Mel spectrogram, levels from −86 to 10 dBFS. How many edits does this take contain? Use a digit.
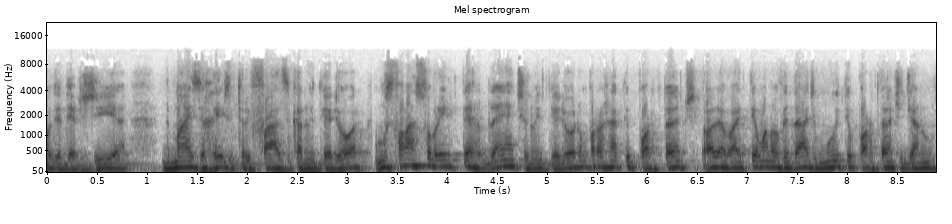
0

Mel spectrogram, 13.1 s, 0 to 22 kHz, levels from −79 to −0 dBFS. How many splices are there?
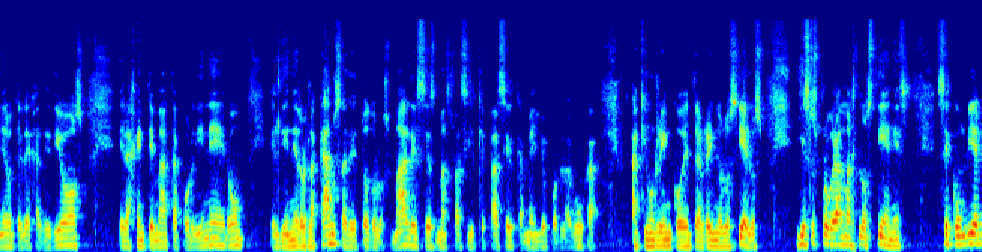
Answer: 0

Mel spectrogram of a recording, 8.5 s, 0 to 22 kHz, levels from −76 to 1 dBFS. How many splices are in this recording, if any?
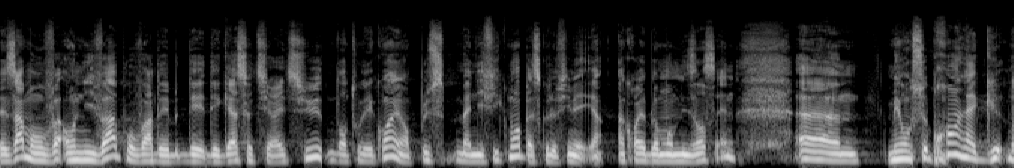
2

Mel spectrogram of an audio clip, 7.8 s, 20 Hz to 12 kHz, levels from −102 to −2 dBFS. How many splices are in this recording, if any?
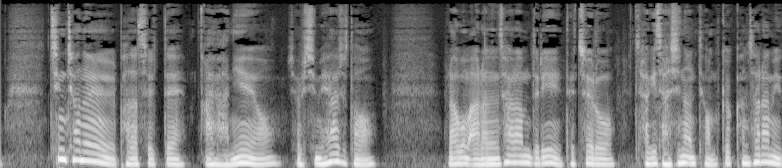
2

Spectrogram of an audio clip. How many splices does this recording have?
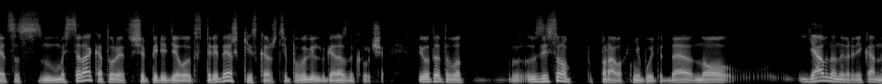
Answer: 0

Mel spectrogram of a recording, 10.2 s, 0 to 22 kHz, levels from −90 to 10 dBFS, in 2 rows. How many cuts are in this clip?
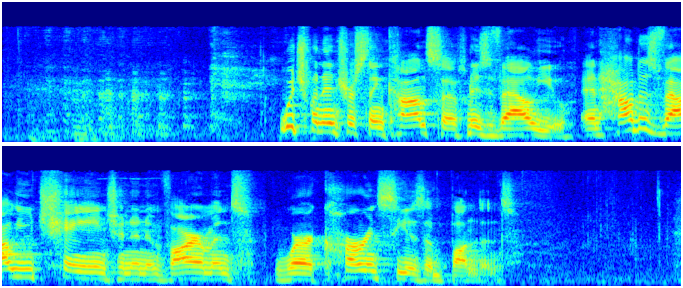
4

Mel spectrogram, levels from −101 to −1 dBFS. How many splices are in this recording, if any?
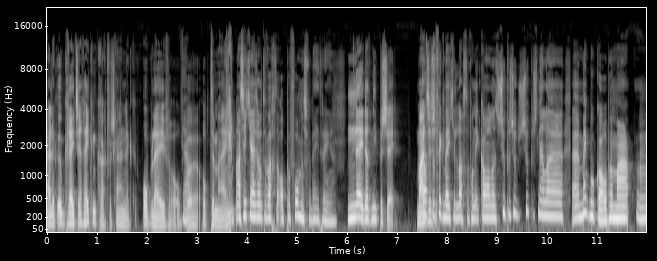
3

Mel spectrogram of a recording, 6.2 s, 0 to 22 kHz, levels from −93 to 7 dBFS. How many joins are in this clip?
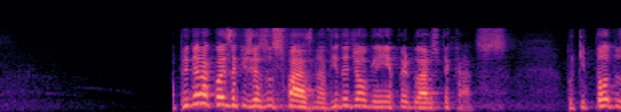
0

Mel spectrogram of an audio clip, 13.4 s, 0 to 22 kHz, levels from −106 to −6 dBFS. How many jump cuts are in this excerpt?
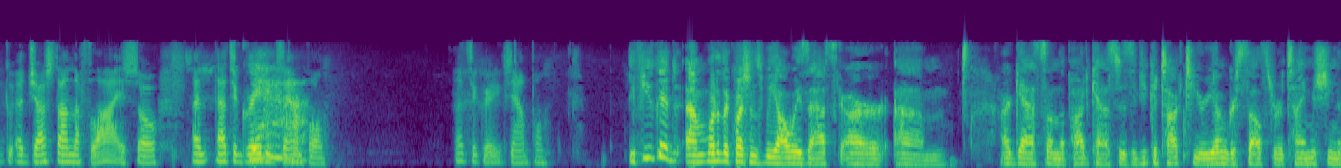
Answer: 0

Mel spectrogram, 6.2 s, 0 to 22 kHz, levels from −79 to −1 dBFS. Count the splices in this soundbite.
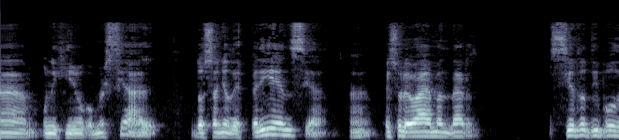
2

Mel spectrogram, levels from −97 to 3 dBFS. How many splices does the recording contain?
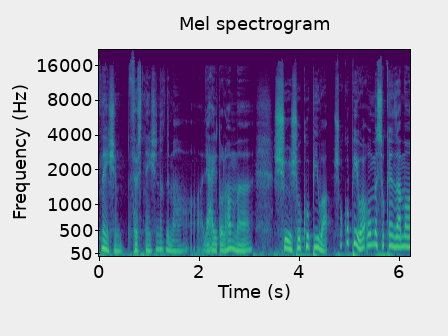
0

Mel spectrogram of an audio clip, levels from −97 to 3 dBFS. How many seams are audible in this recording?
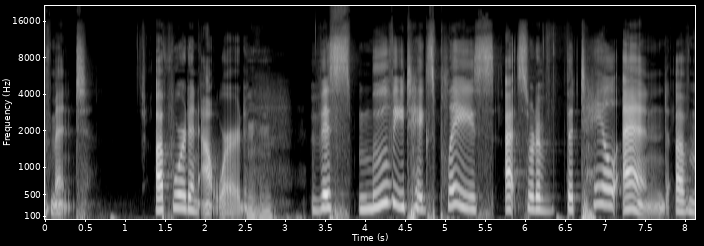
0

